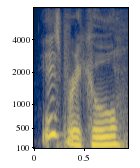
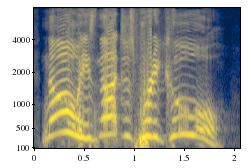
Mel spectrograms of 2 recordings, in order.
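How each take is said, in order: First: Low-pitched, unimpressed answer; lukewarm reply. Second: High, loud objection; exasperated protest. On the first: Listener replying to an excited leader, lukewarm and low. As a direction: drop the pitch and concede with little interest. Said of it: "And you go". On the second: Leader rejecting a listener's lukewarm reply, exasperated shout. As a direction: shout it in disbelief at the faint praise. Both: Acted.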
